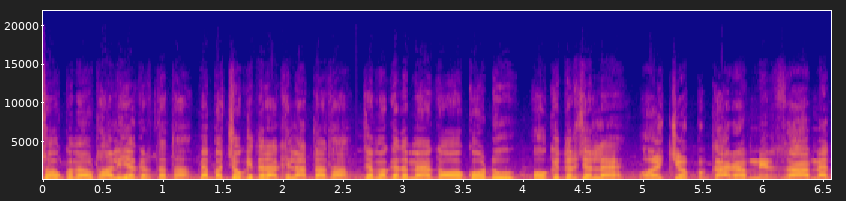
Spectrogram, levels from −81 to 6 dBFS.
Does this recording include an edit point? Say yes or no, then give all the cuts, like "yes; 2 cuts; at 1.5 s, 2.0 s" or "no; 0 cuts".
yes; 3 cuts; at 1.2 s, 2.6 s, 4.0 s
